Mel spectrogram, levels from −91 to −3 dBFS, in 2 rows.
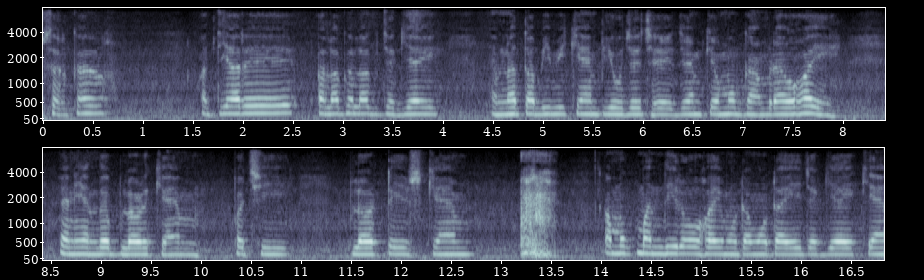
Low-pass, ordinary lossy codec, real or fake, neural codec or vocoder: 7.2 kHz; none; fake; codec, 16 kHz, 8 kbps, FunCodec, trained on LibriTTS, 25 frames a second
